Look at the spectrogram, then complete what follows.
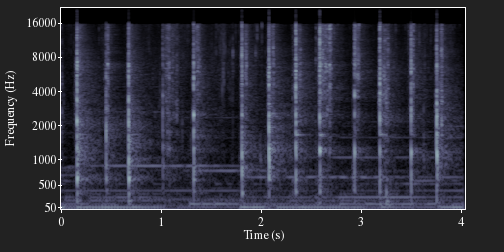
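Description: Chopsticks stirring wonton filling of minced meat and chopped celery in a stainless steel bowl, clicking against the metal about four times a second, over background music.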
